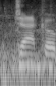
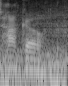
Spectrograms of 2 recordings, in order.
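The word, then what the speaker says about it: Jacó: That was in Jacko Beach, which I think they pronounce Hako. We call it a Jacko Beach.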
